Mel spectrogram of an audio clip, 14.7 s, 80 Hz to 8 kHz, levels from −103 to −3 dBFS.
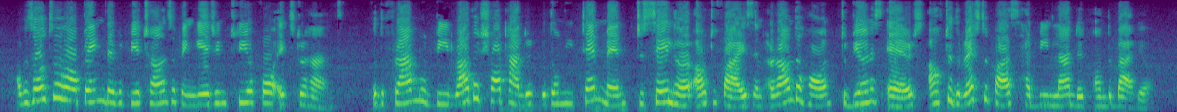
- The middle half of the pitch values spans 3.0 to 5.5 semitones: Yes, average, 4.8 semitones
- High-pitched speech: Yes, very high, 250 Hz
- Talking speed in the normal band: No, fast, 220 wpm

